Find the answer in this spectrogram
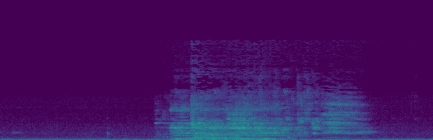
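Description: Horror film soundtrack playing over a television: a low steady hum, then about a second and a half in a held, pitched tone that swells and fades over about two seconds.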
